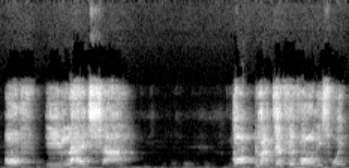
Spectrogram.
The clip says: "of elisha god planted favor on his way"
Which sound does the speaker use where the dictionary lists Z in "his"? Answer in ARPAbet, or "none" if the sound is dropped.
S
